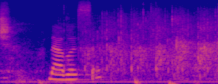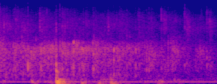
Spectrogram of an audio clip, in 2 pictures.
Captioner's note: applause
